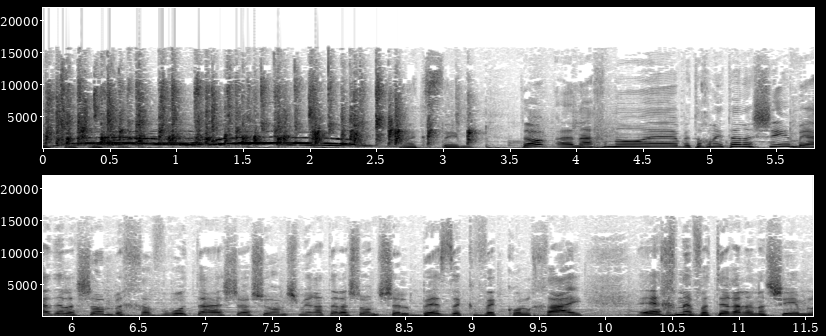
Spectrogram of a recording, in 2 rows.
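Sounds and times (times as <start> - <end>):
group of women clapping their hands at a quiz show: 0.0 - 3.4
speech: 3.0 - 11.5.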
